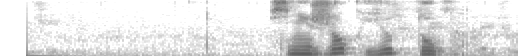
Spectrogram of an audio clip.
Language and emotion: Russian, neutral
